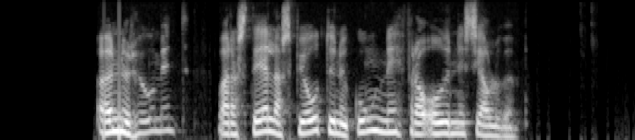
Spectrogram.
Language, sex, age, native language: Icelandic, female, 60-69, Icelandic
